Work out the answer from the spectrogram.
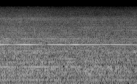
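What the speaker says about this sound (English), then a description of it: "I'm going to take our blower and I'm going to blow this out real good." A blower roars steadily at close range as it blows ash out of a Traeger Ranger pellet grill, a loud continuous airy rush with no pauses.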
